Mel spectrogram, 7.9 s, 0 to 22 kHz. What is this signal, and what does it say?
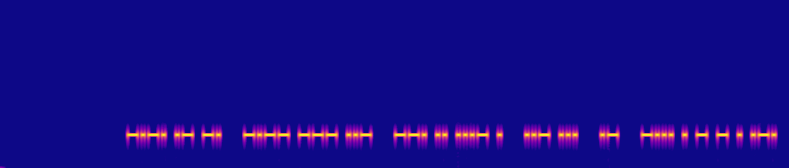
Morse code, heard as a keyed tone, about 36 wpm, 700 Hz. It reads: CAN YOU GIVE US A BETTER
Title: Sentences from Top 1000 Words - Review Part 4 - 35wpm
